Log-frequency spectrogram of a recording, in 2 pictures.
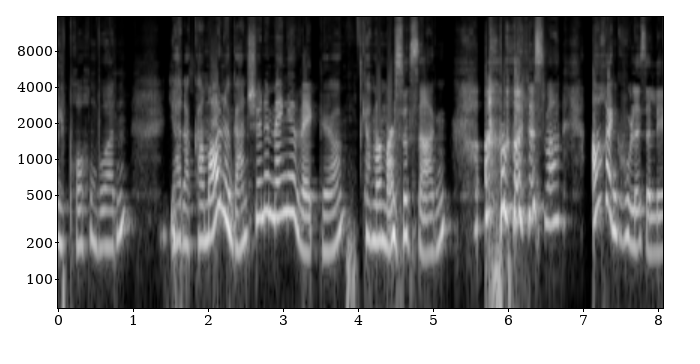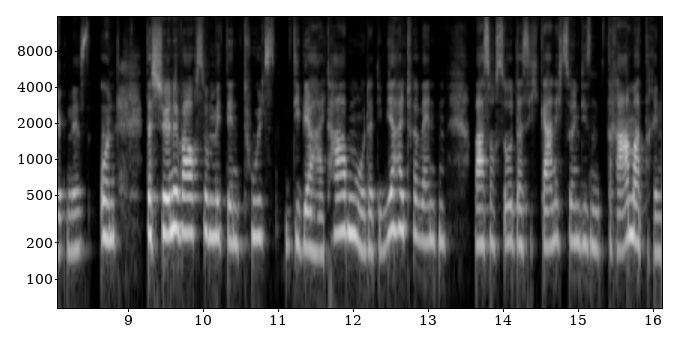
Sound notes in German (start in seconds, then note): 5.3 lachen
